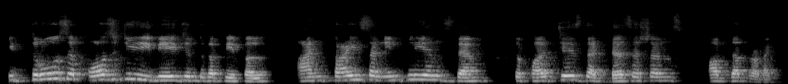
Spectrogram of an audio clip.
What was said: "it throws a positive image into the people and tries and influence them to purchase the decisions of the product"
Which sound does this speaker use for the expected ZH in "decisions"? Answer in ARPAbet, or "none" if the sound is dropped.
SH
